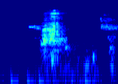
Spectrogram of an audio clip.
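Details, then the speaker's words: A single quiet, abrupt, breathy hiccup from a dog, heard faintly in the background of a conversation; hiccups. "Oh, my dog is hiccuping. That's so funny. I'm sorry for that sound in the background."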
